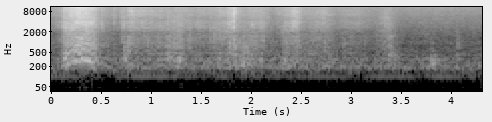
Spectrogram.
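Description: Zipper of a nylon jacket being pulled open: one loud zip right at the start, then several shorter, fainter scrapes and rustles of the fabric.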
